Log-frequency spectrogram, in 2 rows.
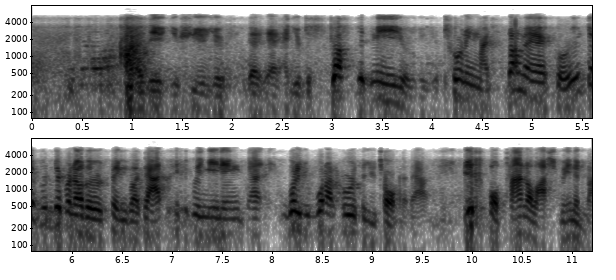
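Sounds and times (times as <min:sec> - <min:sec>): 
speech: 0:00.4 - 0:11.2
door swinging shut with a solid thud: 0:00.9 - 0:01.3.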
